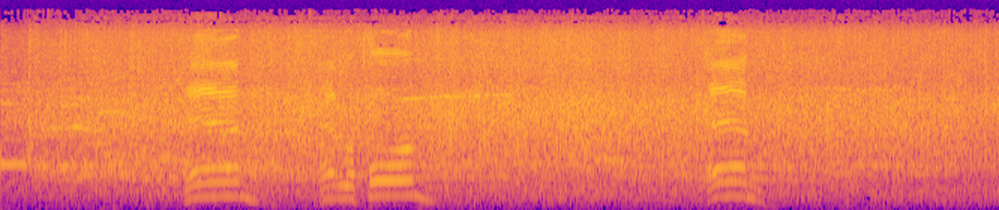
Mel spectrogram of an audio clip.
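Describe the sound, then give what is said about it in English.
Hesitant, scattered applause from an audience at a political speech, a soft continuous patter with a voice speaking briefly over it a few times. “You can hear the hesitant applause on some of those lines.”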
